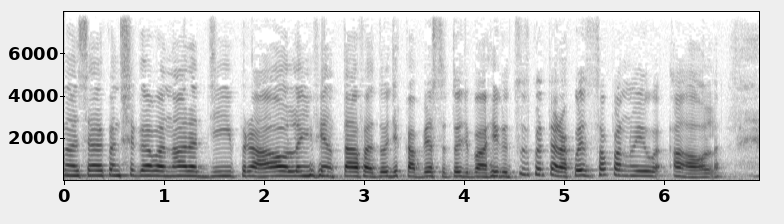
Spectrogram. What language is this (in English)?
Portuguese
